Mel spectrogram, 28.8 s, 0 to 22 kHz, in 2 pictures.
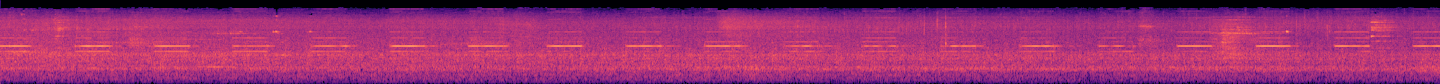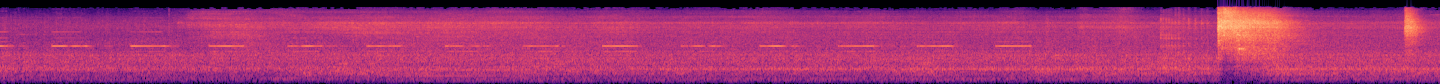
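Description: Reversing alarm of a Mitsubishi Fuso tractor truck beeping at an even rate over its running diesel engine as it backs a low-loader trailer. The beeping stops about 25 s in. About two seconds later comes a loud, short hiss of air brakes, and a smaller hiss follows near the end.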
